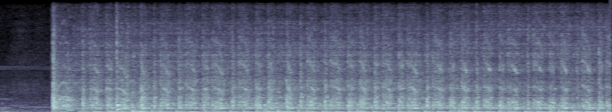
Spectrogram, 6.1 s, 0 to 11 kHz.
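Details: Ford Fiesta (2015) 1.5/1.6 TDCi diesel cranks steadily at about four beats a second but never fires after freezing at -10°C; fault code P0340, injector current trace shows events at TDC but little in between; crank no start.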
